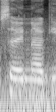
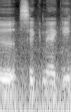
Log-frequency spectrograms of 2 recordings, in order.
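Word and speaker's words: Sighnaghi: इसको कुछ लोग सैनागी भी कहते हैं और कुछ सिग्नेगी कहते हैं।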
